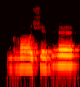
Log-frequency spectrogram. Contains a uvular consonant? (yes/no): no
